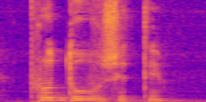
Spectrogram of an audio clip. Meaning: to continue
- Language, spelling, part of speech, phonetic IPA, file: Ukrainian, продовжити, verb, [prɔˈdɔu̯ʒete], Uk-продовжити.ogg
